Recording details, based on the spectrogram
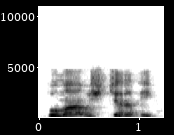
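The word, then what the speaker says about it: पुमांश्चरति: If you see puman charati, it will become pumamsh charati, because chakara will be preceded by an anuswara or an anunasika and a shankar shakara.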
